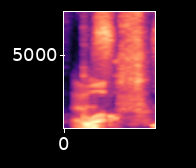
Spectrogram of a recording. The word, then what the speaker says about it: Guelph: Guelph.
